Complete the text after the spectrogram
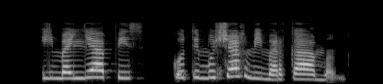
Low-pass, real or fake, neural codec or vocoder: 7.2 kHz; real; none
